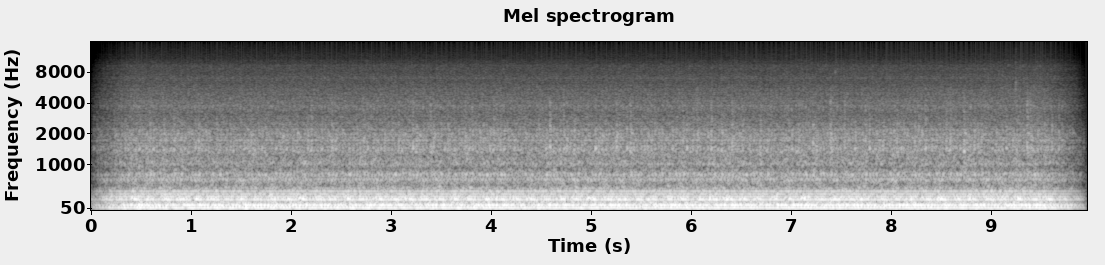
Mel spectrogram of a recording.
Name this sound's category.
Sound effects > Other mechanisms, engines, machines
